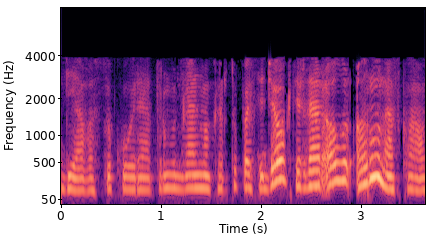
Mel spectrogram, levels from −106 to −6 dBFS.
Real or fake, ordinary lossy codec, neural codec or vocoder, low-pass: fake; AAC, 16 kbps; codec, 44.1 kHz, 7.8 kbps, Pupu-Codec; 7.2 kHz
